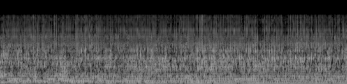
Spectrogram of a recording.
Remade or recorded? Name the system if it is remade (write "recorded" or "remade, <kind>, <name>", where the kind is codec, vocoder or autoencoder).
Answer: remade, vocoder, BigVGAN v2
